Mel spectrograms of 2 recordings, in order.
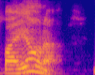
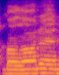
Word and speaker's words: Ballona: And if I may be so impertinent to start off and ask you to tell you that it's pronounced Ballona, not Ballona, and it's a really common mistake.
